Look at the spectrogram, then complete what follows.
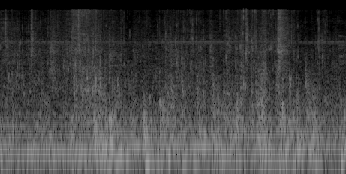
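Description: Plastic sit-on-top kayak being boarded at a dock's edge: scattered light knocks and bumps of the hull and paddle as people shift and settle in, over a faint steady low hum.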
